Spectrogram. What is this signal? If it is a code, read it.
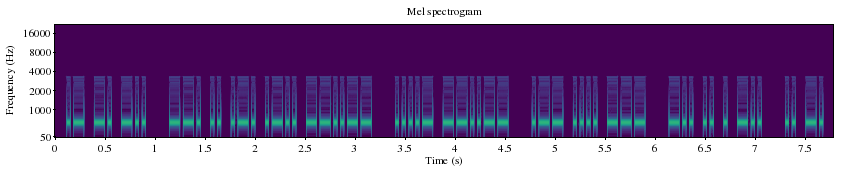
Morse code, heard as a keyed tone, about 36 wpm, 550 Hz. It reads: AND GIRL, 4, WHO DIED IN
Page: News headlines in Morse code at 35 wpm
